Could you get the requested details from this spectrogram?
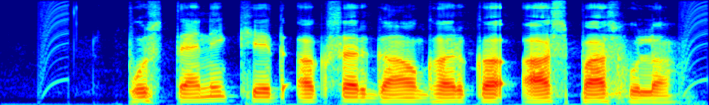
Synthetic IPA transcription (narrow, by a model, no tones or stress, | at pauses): pʊst̪ɛːnɪkʰːeːt̪əksəɾɡãːwɡʱəɾkaaːspaːsɦoːlaː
